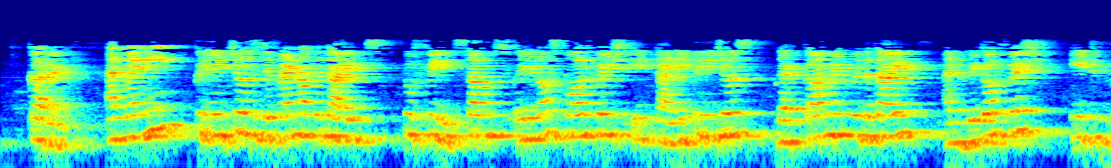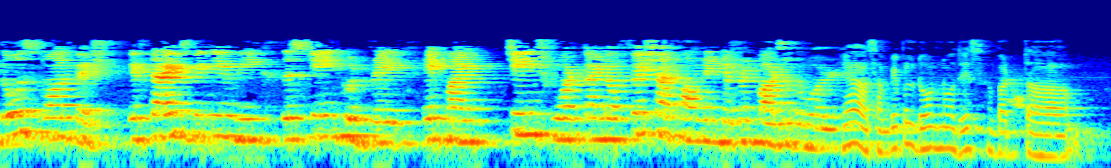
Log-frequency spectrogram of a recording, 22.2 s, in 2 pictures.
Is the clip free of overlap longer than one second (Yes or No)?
Yes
